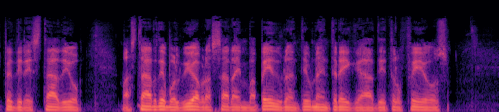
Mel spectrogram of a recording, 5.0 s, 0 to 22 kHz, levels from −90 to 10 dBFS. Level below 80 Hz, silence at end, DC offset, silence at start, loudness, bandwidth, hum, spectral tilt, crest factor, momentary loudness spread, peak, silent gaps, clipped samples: -40 dBFS; 0.5 s; under 0.1%; 0.05 s; -23 LUFS; 11.5 kHz; none; -6.5 dB/octave; 18 dB; 8 LU; -4 dBFS; none; under 0.1%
